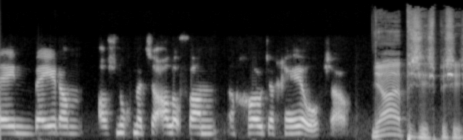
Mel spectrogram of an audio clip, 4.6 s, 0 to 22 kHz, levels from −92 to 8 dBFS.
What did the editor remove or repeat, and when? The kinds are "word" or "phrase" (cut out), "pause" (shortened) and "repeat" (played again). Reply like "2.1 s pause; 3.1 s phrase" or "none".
1.8 s word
